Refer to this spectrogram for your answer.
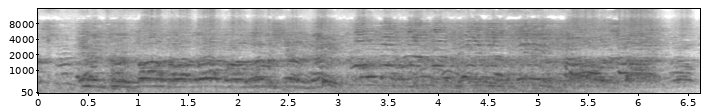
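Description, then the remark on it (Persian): A large crowd of student protesters at American universities shouts and chants together in a loud, sustained roar, voices overlapping in rhythmic, rising and falling waves for several seconds, protesting Joe Biden's handling of the war in Gaza and calling for a quick ceasefire. “فریادهای مانند این حالا به شکل قابل توجهی در مراکز آموزشی آمریکا شنیده می‌شود.”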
